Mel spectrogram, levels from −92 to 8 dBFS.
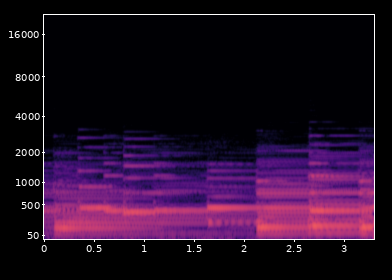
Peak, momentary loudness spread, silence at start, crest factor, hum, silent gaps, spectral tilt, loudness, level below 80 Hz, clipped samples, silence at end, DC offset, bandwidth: -20 dBFS; 7 LU; 0 s; 14 dB; none; none; -10 dB/octave; -35 LUFS; -50 dBFS; under 0.1%; 0 s; under 0.1%; 3.3 kHz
